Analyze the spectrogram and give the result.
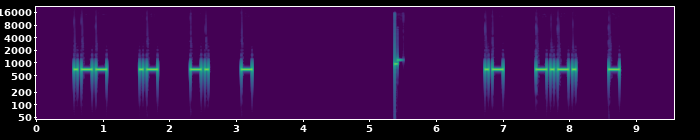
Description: Morse code, heard as a keyed tone, about 22 wpm, spaced as for 12 wpm, 700 Hz. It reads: WANT ACT
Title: 3x Character Spacing - Top 200 Words - 22wpm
